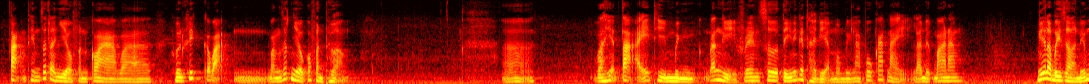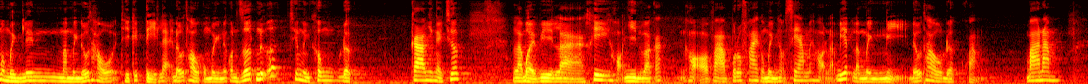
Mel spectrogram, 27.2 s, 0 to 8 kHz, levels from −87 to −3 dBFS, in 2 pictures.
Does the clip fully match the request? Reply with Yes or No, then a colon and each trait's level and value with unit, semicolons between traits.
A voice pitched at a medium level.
No: low, 120 Hz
